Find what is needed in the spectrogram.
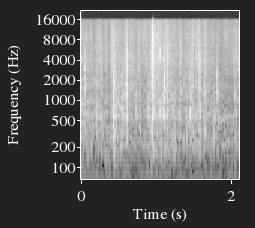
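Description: Gypsum filler powder pouring from its paper bag into a small plastic pot, with a faint hiss and irregular crackles and rustles of the paper bag.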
